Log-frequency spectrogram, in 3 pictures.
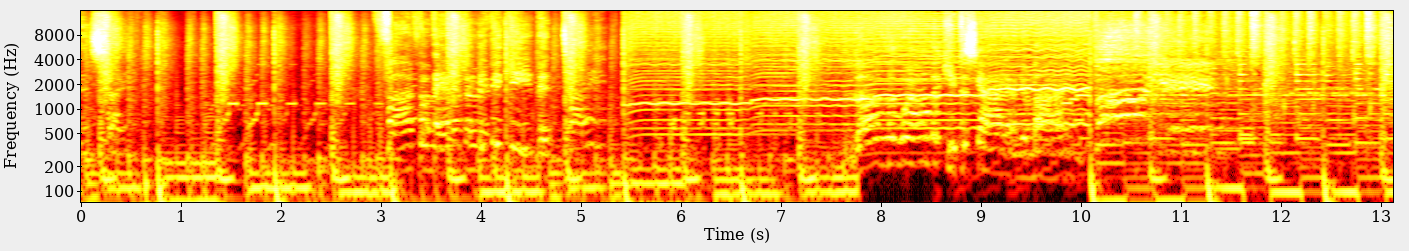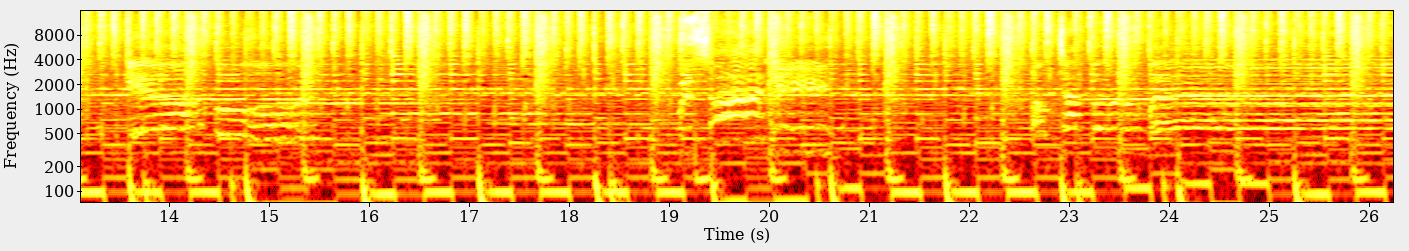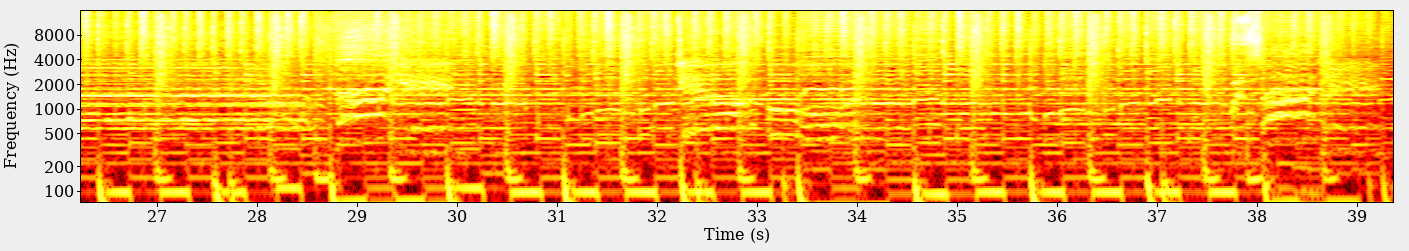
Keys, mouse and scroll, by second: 3.3 click, 3.9 r, 7.1 r, 8.5 g, 11.0 g, 13.0 g, 13.2 scroll down 3, 13.4 click, 14.1-14.6 scroll down 2, 14.1 g, 14.4 click, 14.6 scroll up 1, 14.7-15.9 scroll down 2, 16.7 shift+a, 19.2 right click, 20.8 click, 23.2 shift+a, 25.9 s, 26.7 click, 27.7 g, 31.8-32.9 drag, 34.0-35.1 drag, 35.5 g, 36.6 g, 38.0 click.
